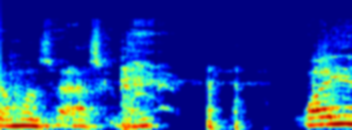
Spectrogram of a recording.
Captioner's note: laughs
